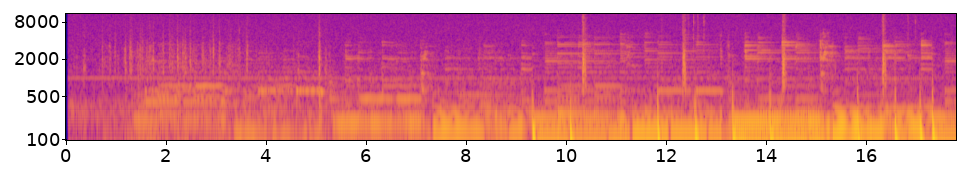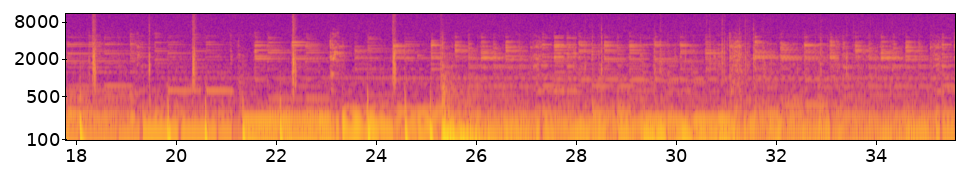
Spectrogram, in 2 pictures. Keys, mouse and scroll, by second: 0.0-3.6 typing, 5.1 Return, 12.5 click, 16.9 click, 19.5 Return, 30.2-34.1 typing.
